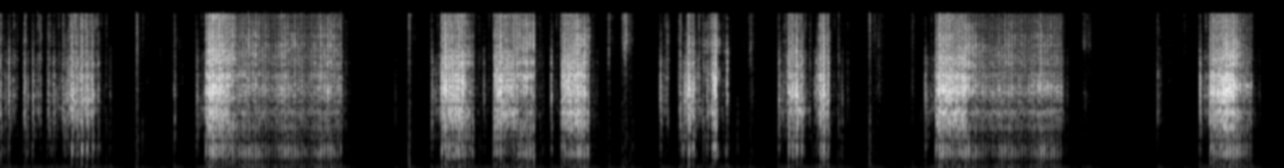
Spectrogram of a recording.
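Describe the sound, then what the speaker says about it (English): A sewing machine stitching a pattern piece, running in several short bursts of rapid mechanical whirring and clicking separated by silent pauses, close and clear with no talking. "I'm going to sew on the other side from the top edge down to the other dot"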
